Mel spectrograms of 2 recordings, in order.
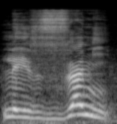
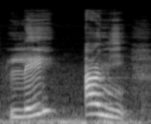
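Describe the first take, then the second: First: The words are linked with a z sound. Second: The words are not linked with a z sound. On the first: "nous faisons une liaison, on dit les amis" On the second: "c'est les amis. Mais nous, nous faisons une liaison"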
